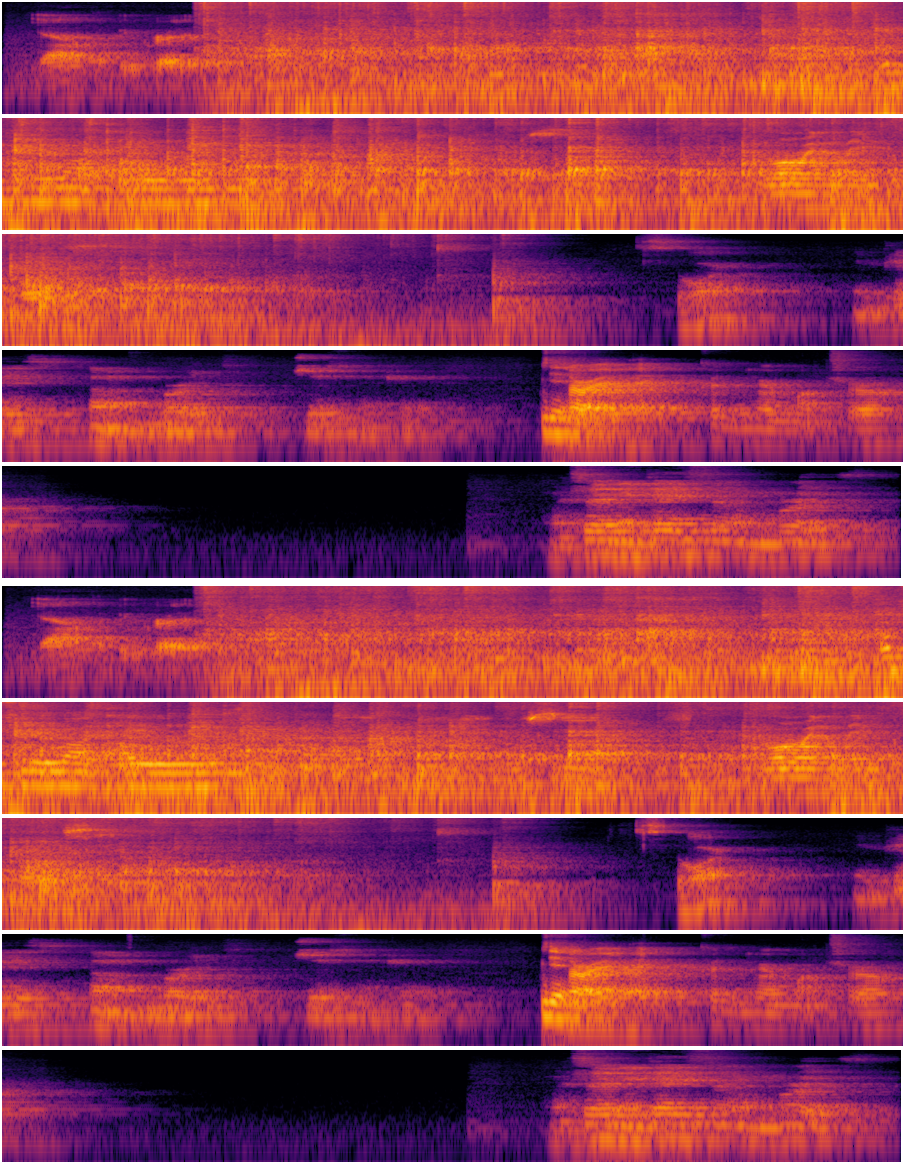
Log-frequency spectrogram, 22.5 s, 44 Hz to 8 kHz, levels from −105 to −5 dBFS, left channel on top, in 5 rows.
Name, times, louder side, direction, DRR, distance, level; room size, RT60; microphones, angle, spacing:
voice 1, 0.1-1.0 8.3-9.7 16.3-18.0, equal, ahead, 0 dB, 0.4 m, -31 dB
sound 1, 1.0-11.5, left 2 dB, 30° left, 0.7 m, -27 dB
voice 2, 4.4-7.5 7.8-8.0 9.2-9.6 12.2-12.7 16.2-16.6, right 6 dB, 80° right, 9 dB, 0.3 m, -32 dB
voice 3, 13.3-14.5 15.0-15.6 20.7-22.3, left 1 dB, 70° left, -7 dB, 0.8 m, -38 dB
4.7 x 2.8 x 3.2 m, 1.1 s
head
